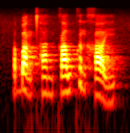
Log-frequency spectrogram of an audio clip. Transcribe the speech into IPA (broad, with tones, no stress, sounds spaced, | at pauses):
ɓ a̰˧˨ ŋ t̪ʰ a̤˨˩ n k a˨˦ w k ə̰˧˨ n x a˧˩˨ j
